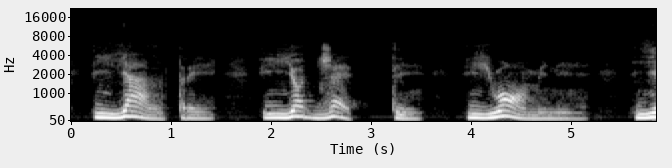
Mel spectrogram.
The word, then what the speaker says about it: gli altri: On dit gli altri, on ne prononce pas le I.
